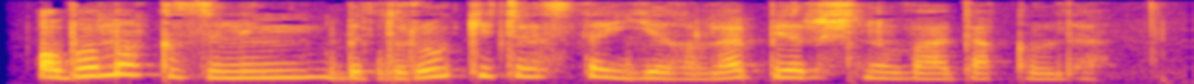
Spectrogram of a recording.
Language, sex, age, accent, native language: Uzbek, female, under 19, Samarqand, Uzbek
